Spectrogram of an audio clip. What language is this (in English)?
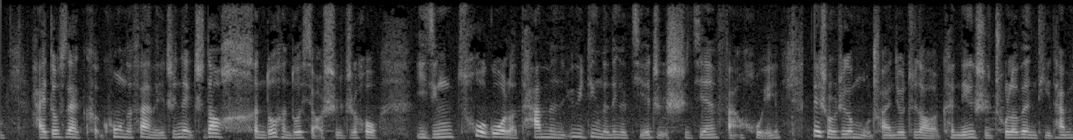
Chinese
